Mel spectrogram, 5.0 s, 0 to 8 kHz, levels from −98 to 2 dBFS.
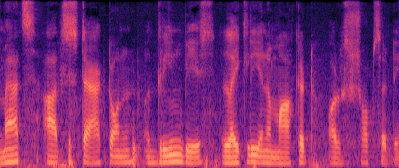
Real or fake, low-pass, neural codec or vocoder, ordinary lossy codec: fake; none; codec, 16 kHz, 2 kbps, X-Codec, WavLM features, trained on Multilingual LibriSpeech; none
